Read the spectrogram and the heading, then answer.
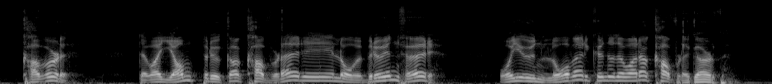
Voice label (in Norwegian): kaveL, Numedalsmål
